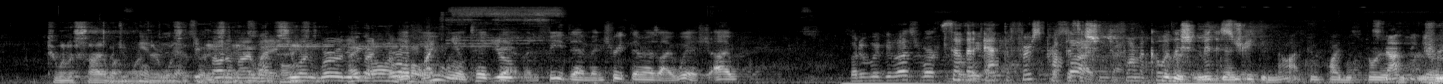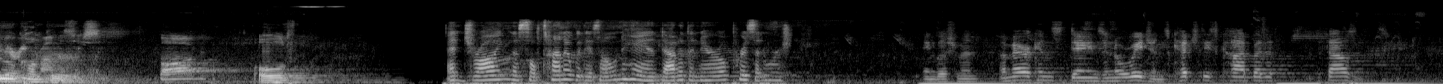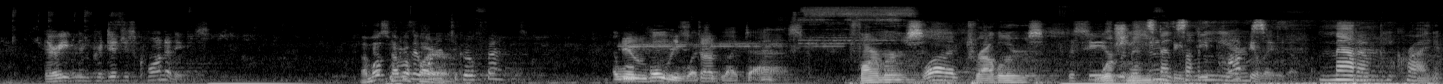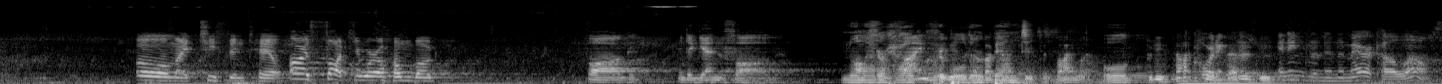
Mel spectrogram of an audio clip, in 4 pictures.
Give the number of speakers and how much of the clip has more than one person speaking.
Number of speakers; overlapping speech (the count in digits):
10, about 35%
